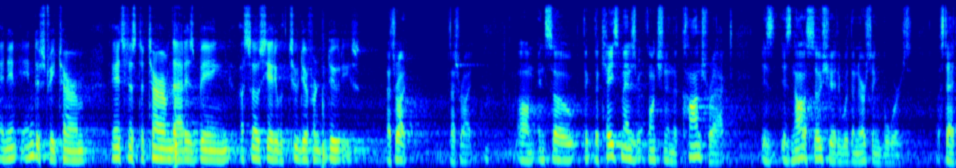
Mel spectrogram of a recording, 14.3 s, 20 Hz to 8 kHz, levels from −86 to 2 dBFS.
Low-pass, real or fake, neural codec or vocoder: 7.2 kHz; real; none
